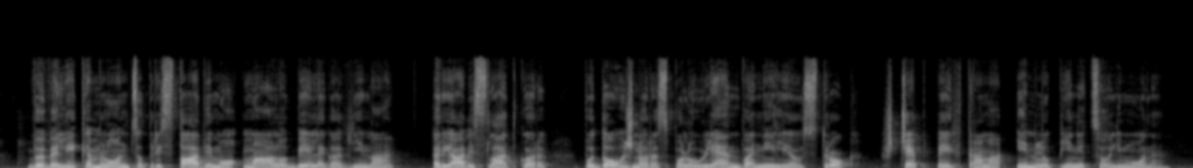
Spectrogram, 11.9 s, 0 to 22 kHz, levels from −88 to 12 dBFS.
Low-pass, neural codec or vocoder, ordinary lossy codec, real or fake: 14.4 kHz; codec, 44.1 kHz, 7.8 kbps, Pupu-Codec; MP3, 96 kbps; fake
